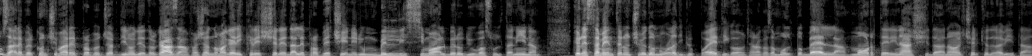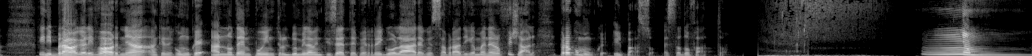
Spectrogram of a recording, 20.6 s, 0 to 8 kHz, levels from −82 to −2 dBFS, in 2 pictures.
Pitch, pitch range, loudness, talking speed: 145 Hz, 125-175 Hz, -26 LUFS, 200 wpm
